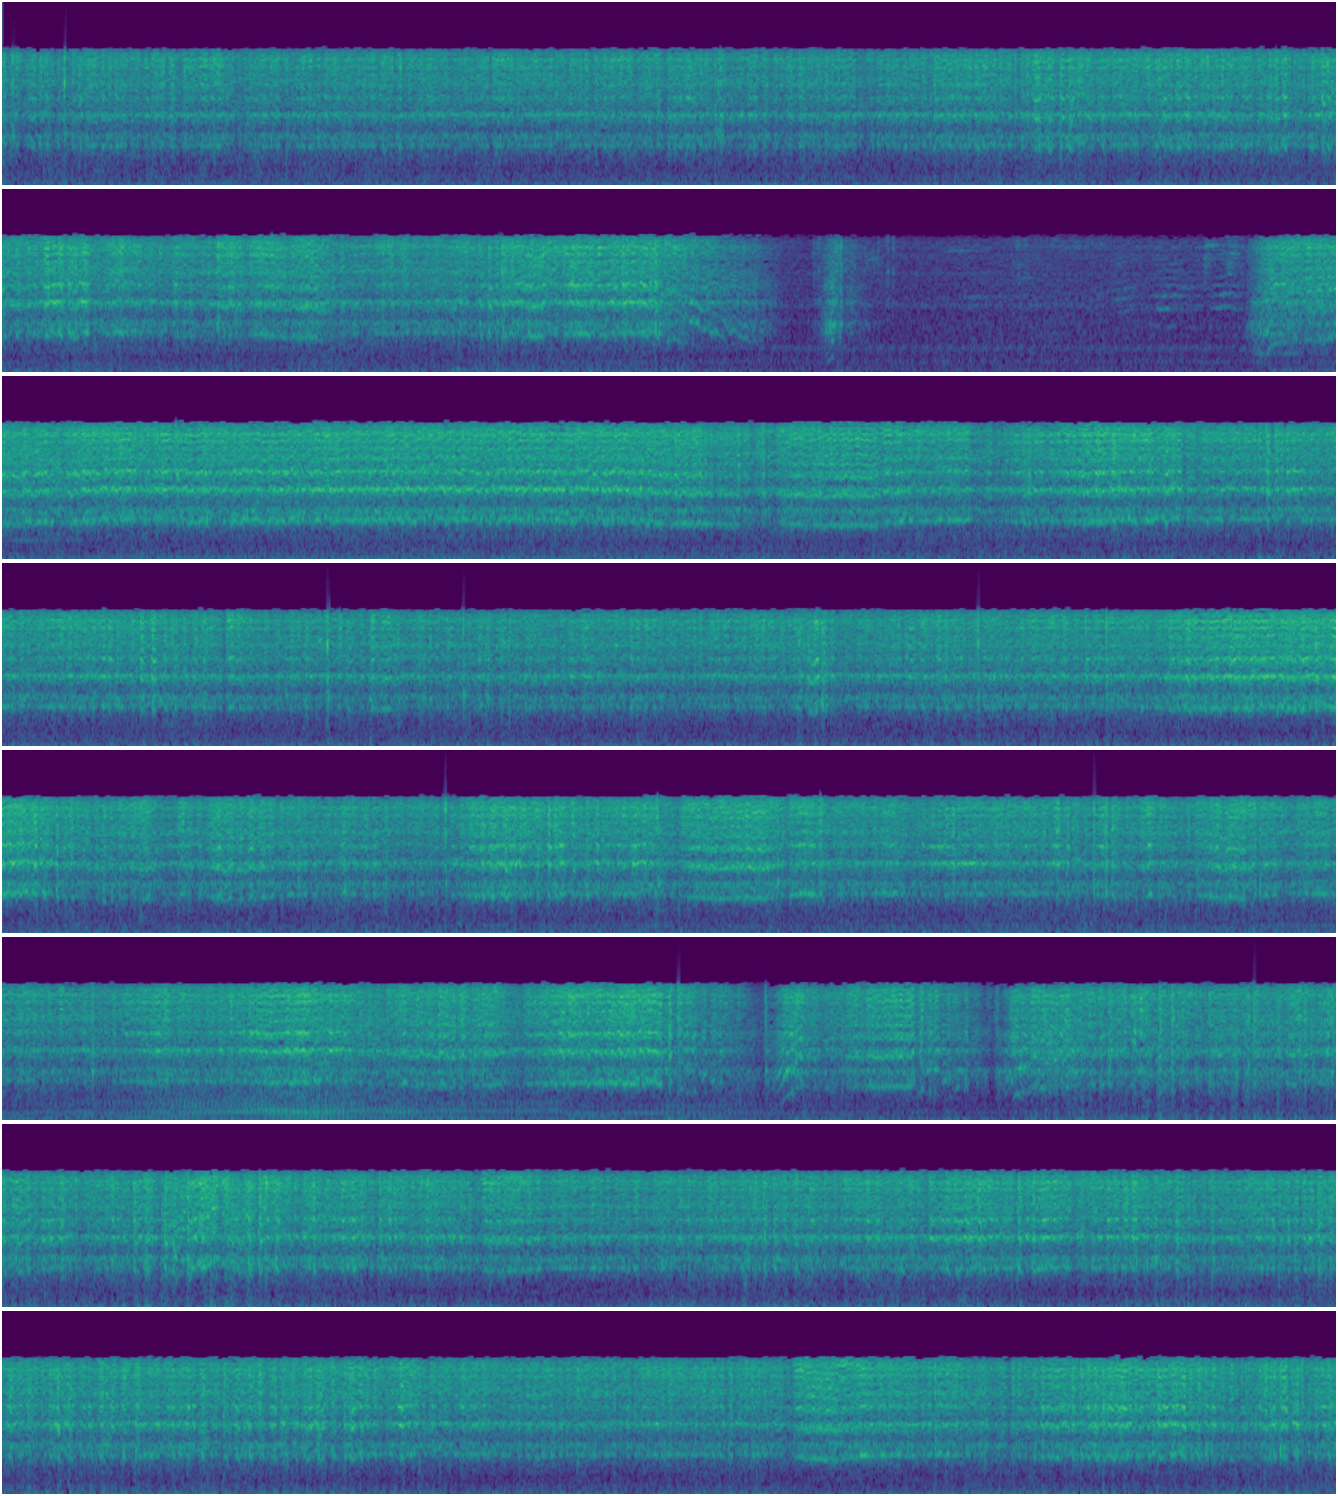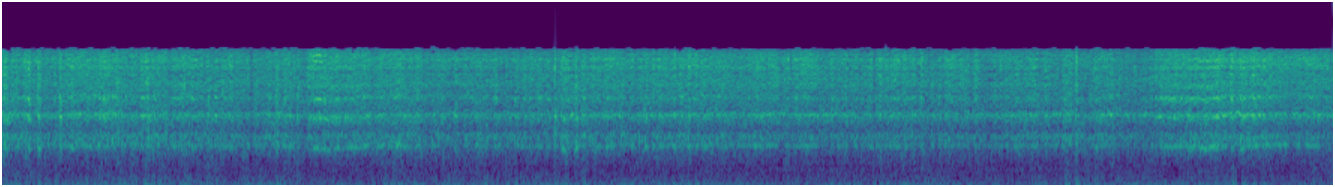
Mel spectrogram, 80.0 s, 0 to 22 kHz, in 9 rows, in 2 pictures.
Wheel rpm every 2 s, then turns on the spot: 230, 230, 230, 230, 230, 230, 160, 10, 30, 200, 200, 200, 220, 230, 230, 230, 230, 220, 220, 230, 230, 230, 230, 220, 150, 130, 210, 230, 230, 230, 230, 230, 230, 230, 220, 230, 230, 230, 240, 230.
none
